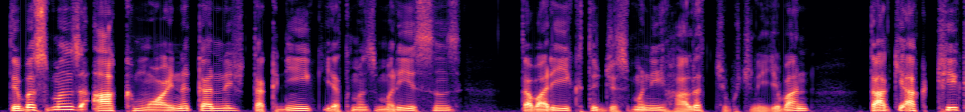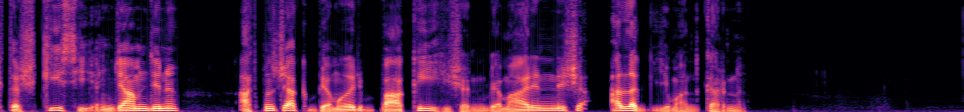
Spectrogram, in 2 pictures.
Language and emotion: Kashmiri, neutral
